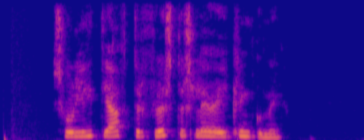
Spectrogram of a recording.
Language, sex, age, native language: Icelandic, female, 20-29, Icelandic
